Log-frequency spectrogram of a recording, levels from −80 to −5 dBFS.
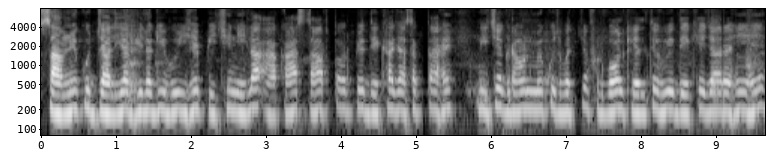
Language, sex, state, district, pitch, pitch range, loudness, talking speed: Hindi, male, Uttar Pradesh, Hamirpur, 190 Hz, 180-195 Hz, -22 LUFS, 180 wpm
